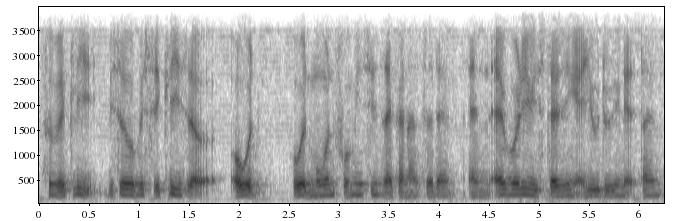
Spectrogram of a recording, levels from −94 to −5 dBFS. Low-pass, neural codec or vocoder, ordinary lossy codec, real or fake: 3.6 kHz; none; Opus, 16 kbps; real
